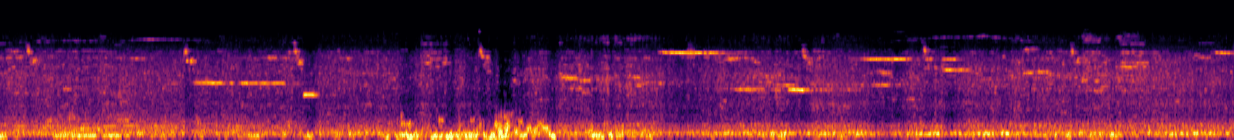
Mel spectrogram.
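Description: Mixed road traffic at an intersection: motorcycle, tricycle and car engines running and passing in a steady rumble, with several brief high-pitched squeals over it.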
